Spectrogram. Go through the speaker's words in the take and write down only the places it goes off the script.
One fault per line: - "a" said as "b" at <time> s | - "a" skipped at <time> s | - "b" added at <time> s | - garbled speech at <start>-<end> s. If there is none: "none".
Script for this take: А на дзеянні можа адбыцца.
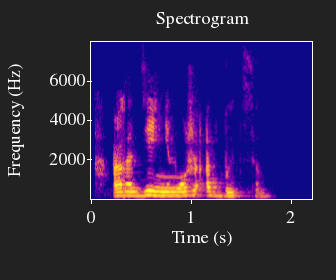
none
